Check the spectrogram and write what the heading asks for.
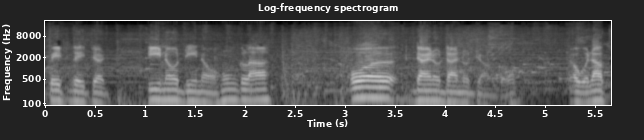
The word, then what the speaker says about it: Jungla: But it's basically just Dino Jungla or Dino Jungle. So without the E at the end, you pronounce it with the A instead of the E.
